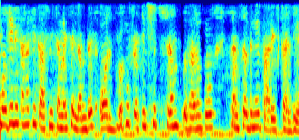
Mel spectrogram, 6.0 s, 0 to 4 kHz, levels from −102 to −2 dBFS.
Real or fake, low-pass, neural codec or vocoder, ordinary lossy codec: fake; 3.6 kHz; codec, 44.1 kHz, 3.4 kbps, Pupu-Codec; AAC, 24 kbps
